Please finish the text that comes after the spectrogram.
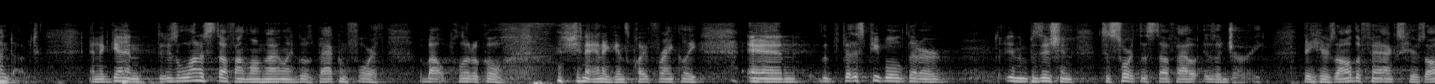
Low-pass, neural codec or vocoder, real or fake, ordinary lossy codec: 7.2 kHz; vocoder, 22.05 kHz, 80 mel bands, WaveNeXt; fake; MP3, 64 kbps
